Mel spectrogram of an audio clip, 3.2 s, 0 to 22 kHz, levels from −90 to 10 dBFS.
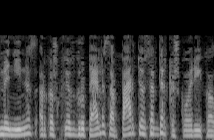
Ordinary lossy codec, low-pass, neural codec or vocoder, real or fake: AAC, 24 kbps; 10.8 kHz; none; real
